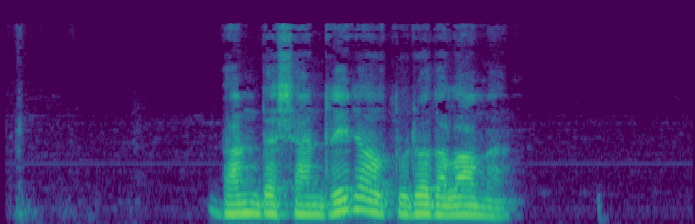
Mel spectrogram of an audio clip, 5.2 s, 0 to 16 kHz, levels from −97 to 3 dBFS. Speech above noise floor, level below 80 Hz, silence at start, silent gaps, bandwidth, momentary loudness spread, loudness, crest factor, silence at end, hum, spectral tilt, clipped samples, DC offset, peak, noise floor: 55 dB; -56 dBFS; 1.55 s; none; 11.5 kHz; 10 LU; -24 LUFS; 18 dB; 1.4 s; none; -7 dB/octave; under 0.1%; under 0.1%; -8 dBFS; -78 dBFS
